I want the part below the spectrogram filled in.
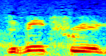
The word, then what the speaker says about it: Dimitri: Dimitri spelled with three I's, D-I-M-I-T-R-I, 2020LLC. That's Twitter. Facebook, it's Dimitri again with three I's, D-I-M-I-T-R-I.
